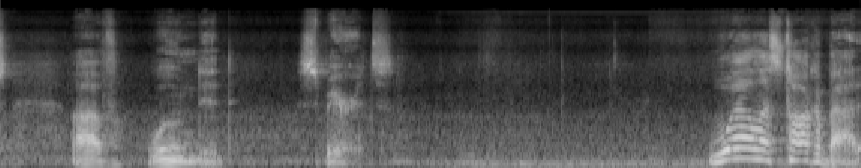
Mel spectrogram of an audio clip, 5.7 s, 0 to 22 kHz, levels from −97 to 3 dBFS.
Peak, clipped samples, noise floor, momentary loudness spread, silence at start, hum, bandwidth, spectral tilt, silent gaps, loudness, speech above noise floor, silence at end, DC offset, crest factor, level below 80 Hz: -8 dBFS; under 0.1%; -43 dBFS; 24 LU; 0 s; none; 17 kHz; -4.5 dB/octave; none; -23 LUFS; 21 dB; 0 s; under 0.1%; 18 dB; -54 dBFS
